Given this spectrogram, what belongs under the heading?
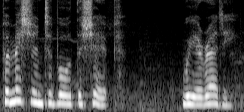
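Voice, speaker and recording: A woman's voice: fairly high pitch, fairly quick, darkish tone, natural voice. An actress playing a composed, modest young noblewoman in a video game cutscene, resolute in manner, over faint ambient noise.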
